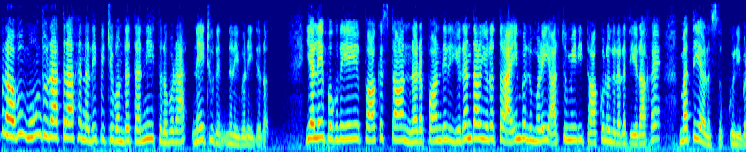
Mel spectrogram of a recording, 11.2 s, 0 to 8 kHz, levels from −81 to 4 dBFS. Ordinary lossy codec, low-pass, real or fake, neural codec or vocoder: none; 7.2 kHz; fake; codec, 16 kHz, 0.4 kbps, LongCat-Audio-Codec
